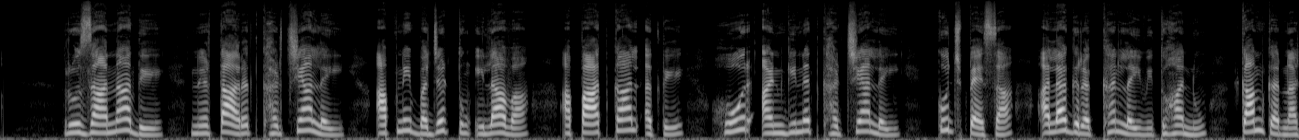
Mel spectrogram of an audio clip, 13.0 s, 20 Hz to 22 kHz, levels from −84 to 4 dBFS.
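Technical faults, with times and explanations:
Nothing here needs flagging; the speech runs along without a single technical hiccup worth a timestamp.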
